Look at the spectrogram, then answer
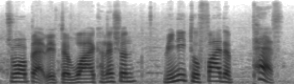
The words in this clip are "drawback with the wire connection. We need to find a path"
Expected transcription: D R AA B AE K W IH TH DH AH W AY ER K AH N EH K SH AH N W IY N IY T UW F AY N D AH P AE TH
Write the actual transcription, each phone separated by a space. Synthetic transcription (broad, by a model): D R AA B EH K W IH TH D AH W AY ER K AH N EH K SH AH N W IY N IY T UW F AY D AH P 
